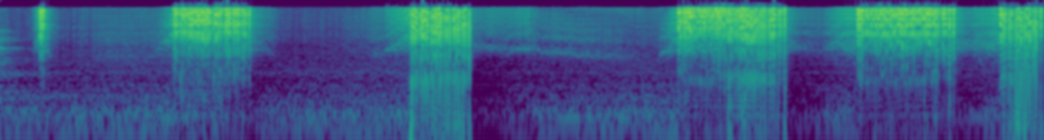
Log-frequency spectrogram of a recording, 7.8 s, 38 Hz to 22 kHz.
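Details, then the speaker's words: Homemade ion chair on a 120 V oil-burner ignition transformer (10 kV, 23 mA) feeding a voltage doubler for 20–30 kV DC: shorting the top with the ground lead gives repeated half-second hissing crackle bursts, high-voltage arcing. "If I come up to the top, same ground lead, I short it out up here, you can hear it squeal."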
